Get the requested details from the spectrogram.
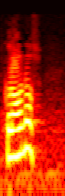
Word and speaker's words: chronos: La primera es cronos y se escribe C-H-R-O-N-O-S, cronos, cronómetro, de ahí viene la palabra cronómetro.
